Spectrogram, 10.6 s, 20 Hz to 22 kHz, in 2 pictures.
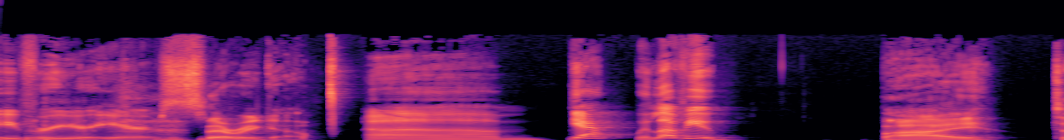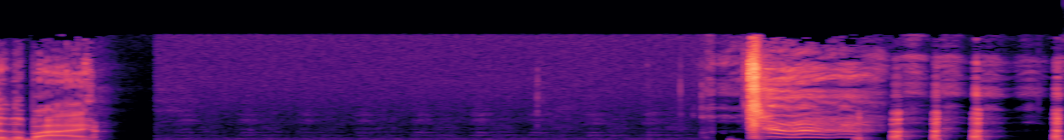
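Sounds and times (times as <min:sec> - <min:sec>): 
speech: 0:00.0 - 0:03.8, 0:04.4 - 0:05.9, 0:09.6 - 0:10.6
dog panting: 0:06.1 - 0:09.0
laughter: 0:09.0 - 0:10.6.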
